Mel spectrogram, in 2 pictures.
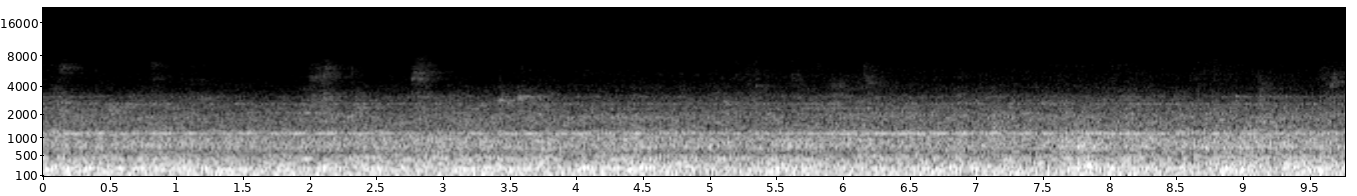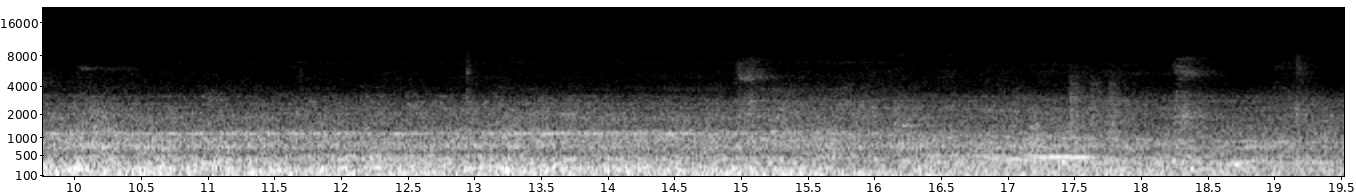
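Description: A train rumbles and hums steadily along its track.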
